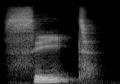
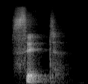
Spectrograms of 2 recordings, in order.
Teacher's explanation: Did you get that e lovely and long and the short I super short?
